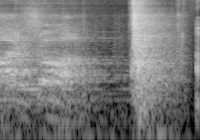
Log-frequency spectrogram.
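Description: Group of voices shouting slogans, dying away over the first second, then a single loud thud about one and a half seconds in, ringing on in the large hall.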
